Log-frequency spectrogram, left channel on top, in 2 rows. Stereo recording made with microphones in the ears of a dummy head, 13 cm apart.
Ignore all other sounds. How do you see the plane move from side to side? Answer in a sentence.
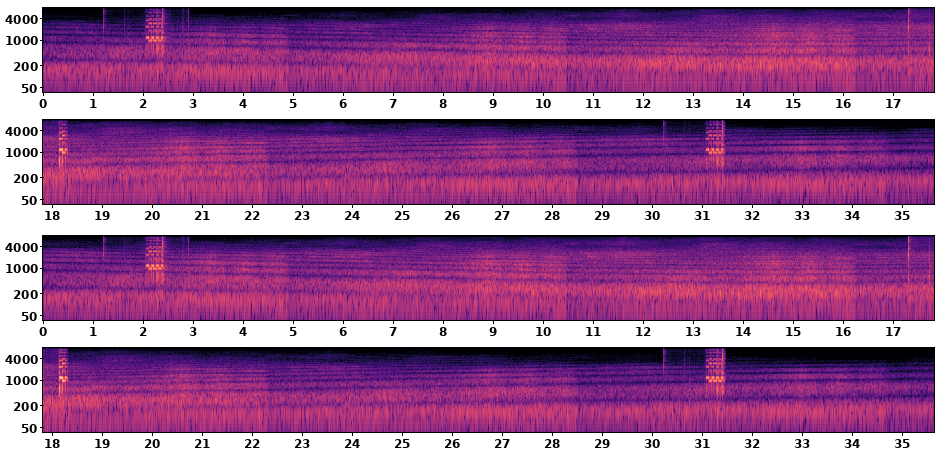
In this clip you hear the plane travel towards the left.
